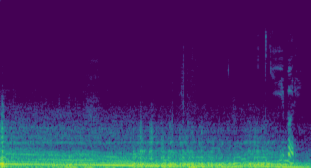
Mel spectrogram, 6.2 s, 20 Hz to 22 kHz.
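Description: A 500hp BMW exhaust giving a deep, steady rumble while driving at night, a low continuous drone heard from inside the car with a person talking over it.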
